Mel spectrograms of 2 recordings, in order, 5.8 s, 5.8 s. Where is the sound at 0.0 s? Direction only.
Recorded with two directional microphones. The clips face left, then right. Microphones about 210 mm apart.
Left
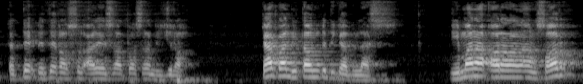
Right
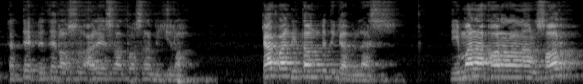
45° left (ahead or behind).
